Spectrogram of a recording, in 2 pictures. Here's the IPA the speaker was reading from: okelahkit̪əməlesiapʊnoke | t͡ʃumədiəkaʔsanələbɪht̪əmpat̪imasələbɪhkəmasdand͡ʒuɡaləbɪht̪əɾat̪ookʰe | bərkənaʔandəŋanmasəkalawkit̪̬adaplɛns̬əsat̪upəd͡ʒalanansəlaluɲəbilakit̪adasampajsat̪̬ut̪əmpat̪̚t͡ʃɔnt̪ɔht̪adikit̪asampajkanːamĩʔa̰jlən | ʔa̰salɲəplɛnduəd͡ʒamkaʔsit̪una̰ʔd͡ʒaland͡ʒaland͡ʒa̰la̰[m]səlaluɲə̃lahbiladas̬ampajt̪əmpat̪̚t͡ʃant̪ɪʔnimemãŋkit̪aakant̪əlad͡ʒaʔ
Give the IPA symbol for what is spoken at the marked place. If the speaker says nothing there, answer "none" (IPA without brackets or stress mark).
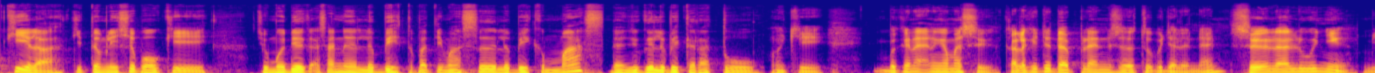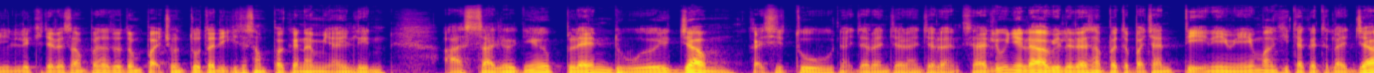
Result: n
